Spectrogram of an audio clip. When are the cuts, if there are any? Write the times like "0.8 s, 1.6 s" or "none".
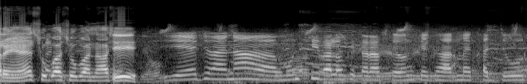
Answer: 1.1 s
